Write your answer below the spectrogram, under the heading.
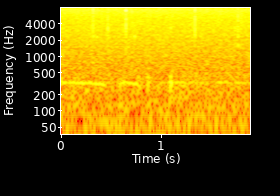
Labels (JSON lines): {"label": "ambient", "recorder": "HydroMoth"}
